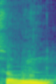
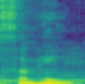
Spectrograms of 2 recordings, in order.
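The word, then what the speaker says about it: Samhain: old Celtic Festival known as Sam hey that's pronounced soin actually and not Sam Hain is a pagan religious feast held from the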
